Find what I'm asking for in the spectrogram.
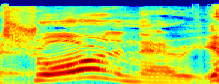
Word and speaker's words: extraordinary: 哦，extraordinary 哦，重音在 extraordinary。 OK，好好好好。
